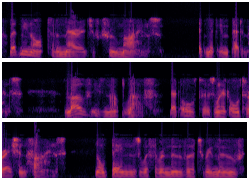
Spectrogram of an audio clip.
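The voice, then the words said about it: Put-on British accent. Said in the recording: “give us your best British accent”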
